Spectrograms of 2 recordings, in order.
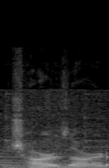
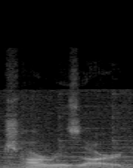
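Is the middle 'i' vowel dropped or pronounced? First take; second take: dropped; pronounced. First: The middle i vowel is dropped. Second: The middle i vowel is clearly pronounced.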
